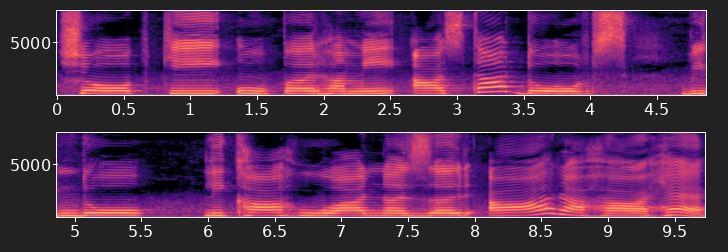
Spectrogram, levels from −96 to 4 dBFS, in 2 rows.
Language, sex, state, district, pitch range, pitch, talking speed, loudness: Hindi, male, Punjab, Fazilka, 245-255 Hz, 250 Hz, 80 wpm, -16 LUFS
